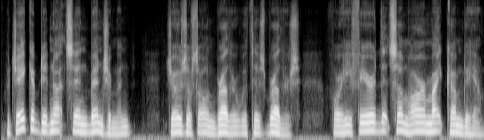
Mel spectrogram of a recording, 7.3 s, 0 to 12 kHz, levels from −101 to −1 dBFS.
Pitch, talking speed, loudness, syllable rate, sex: 135 Hz, 180 wpm, -15 LUFS, 4.7 syllables/s, male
